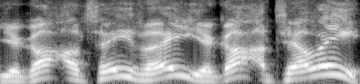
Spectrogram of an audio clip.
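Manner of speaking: very bad, heavy put-on Scottish accent. Redoing an old joke for a caller: very bad impression, very Scottish. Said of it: "my very bad impression of".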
